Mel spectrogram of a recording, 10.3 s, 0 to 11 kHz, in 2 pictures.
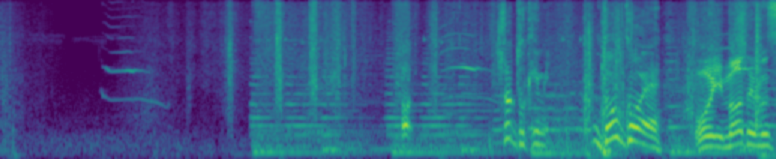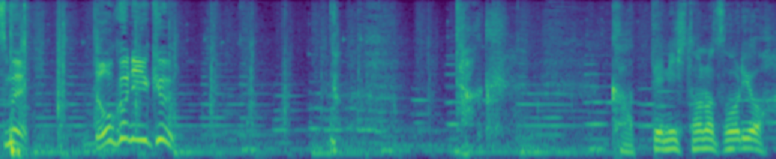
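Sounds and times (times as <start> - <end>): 
cat meowing: 0.6 - 1.2
speech: 2.7 - 6.5, 9.3 - 10.3.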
